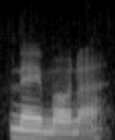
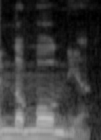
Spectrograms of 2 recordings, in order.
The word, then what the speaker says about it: Nemona: Also, I just realized that her name is actually like Nemona. Like Nemona. Okay. Yeah. Anyway, what a wonderful name. What a wonderful name. I still say pneumonia.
